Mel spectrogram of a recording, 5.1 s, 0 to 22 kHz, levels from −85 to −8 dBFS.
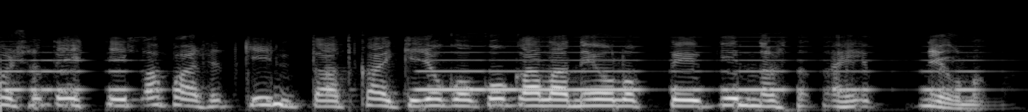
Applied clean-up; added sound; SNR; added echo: neural mask model RNNoise.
